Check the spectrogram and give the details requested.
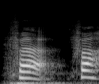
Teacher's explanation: tepa tishimizni ostki lablarimizning ichki qismiga tekizib fa, fa harfini talaffuz qilamiz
